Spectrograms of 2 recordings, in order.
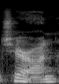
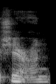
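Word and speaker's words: Charon: in Greek mythology or maybe even cheron or cheron depending on how you want to pronounce that you know the he's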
